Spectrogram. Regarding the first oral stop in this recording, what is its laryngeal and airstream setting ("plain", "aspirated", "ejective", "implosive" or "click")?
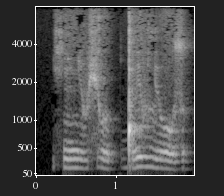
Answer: click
